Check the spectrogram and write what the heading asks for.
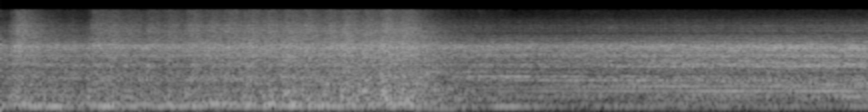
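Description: Thrash metal band playing live: drum kit with cymbals and electric guitar. About halfway through, the drums drop out and held guitar notes ring on.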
